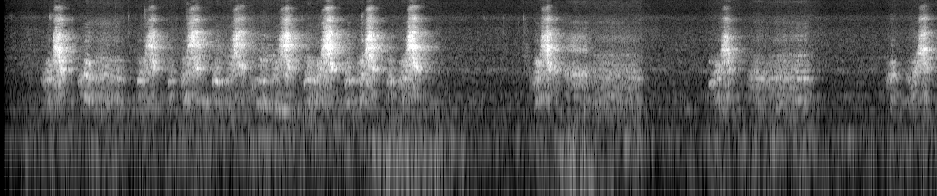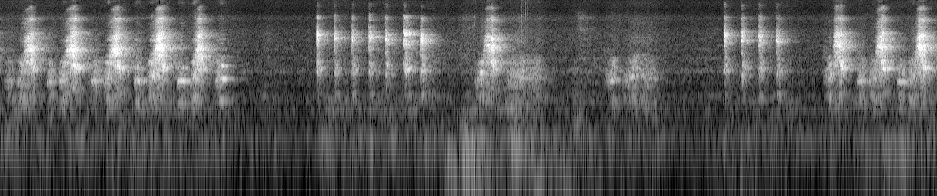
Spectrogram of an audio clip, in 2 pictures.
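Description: A cockatiel chatters in quick runs of sharp, scratchy chirps, pausing briefly between bursts.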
